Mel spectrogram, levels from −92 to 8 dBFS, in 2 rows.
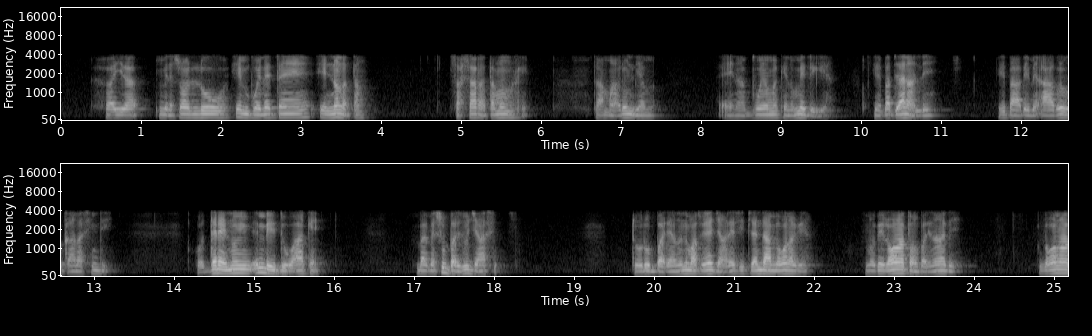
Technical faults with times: none

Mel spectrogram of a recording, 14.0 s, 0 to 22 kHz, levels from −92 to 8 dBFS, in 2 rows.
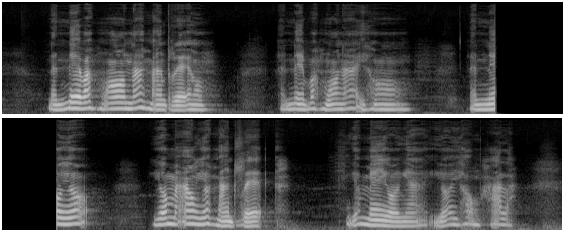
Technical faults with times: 6.16-7.70 audio dropout to silence

